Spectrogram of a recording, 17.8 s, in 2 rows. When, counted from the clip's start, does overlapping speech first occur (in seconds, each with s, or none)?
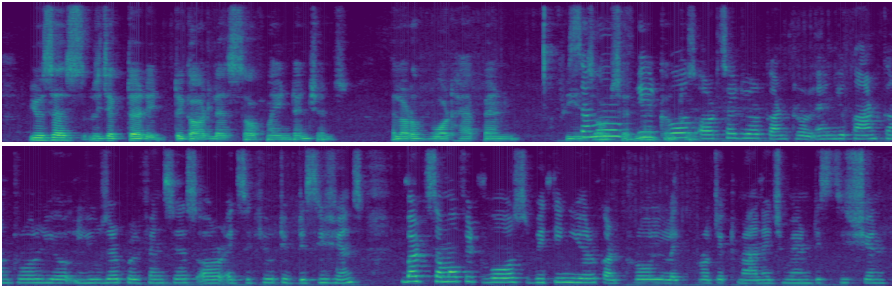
5.7 s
